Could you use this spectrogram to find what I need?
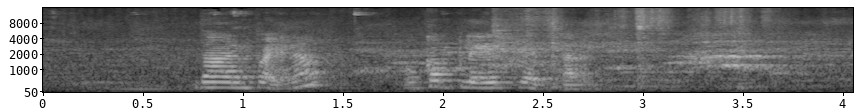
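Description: A metal lid clinks onto a steel pot.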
